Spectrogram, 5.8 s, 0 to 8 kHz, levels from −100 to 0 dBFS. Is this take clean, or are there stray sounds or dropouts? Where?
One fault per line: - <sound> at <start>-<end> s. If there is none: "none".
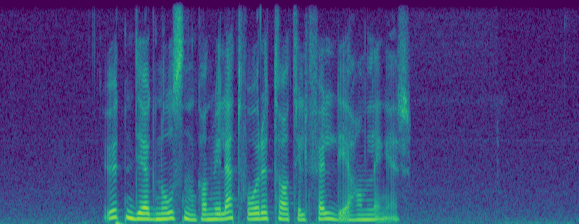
none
